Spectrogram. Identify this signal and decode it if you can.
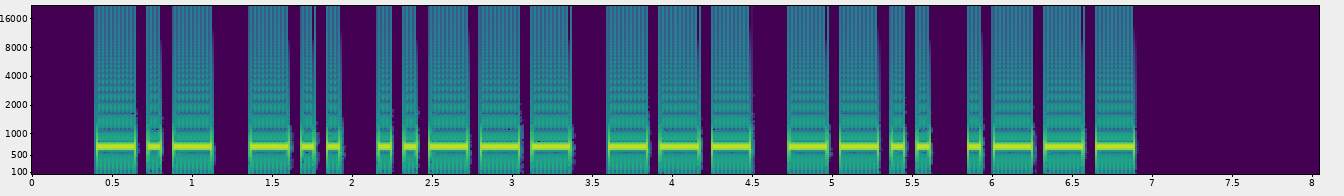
Morse code, heard as a keyed tone, about 15 wpm, 700 Hz. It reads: KD2OZJ
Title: USA Call Signs - 6 Characters - Repeated 2x - 15wpm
